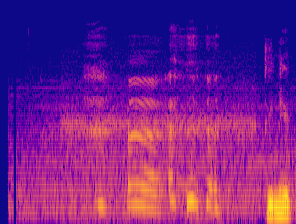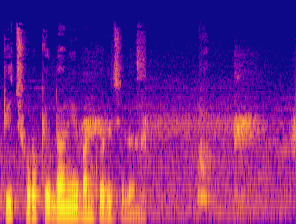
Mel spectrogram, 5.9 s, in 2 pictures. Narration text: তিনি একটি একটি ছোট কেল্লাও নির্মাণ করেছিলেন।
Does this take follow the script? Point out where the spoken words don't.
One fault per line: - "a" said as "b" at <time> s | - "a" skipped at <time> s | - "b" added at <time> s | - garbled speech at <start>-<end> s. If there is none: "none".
- "একটি" skipped at 3.1 s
